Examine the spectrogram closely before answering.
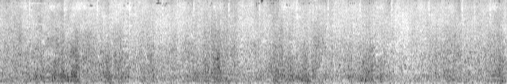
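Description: Spell effects whoosh and crackle during a fantasy battle.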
